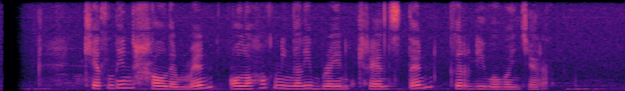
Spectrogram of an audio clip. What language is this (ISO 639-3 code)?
sun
